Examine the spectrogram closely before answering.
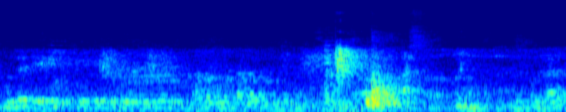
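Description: A cue strikes a billiard ball sharply.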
